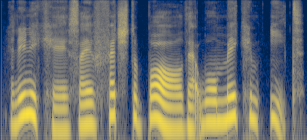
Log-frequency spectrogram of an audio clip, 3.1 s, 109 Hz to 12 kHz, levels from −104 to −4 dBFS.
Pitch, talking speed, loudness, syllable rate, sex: 195 Hz, 255 wpm, -18 LUFS, 5.3 syllables/s, female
